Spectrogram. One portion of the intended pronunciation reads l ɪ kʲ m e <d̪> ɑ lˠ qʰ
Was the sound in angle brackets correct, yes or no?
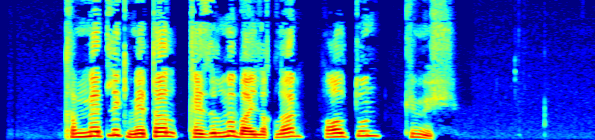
no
